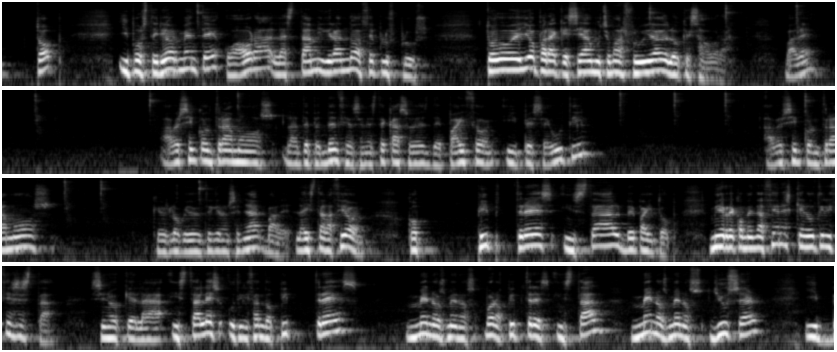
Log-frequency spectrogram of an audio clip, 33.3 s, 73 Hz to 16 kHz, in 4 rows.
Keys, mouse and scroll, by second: 1.9 d, 6.4-8.6 typing, 9.7-10.8 typing, 14.5-16.3 typing, 17.6 d, 18.6 k.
